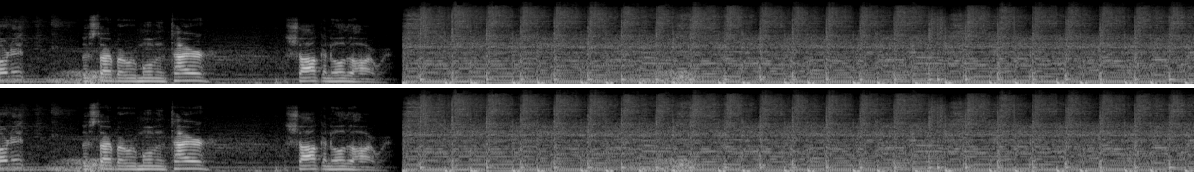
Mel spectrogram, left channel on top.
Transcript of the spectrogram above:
Let's start by removing the tire, shock, and all the hardware.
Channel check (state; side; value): identical; both; correlation 1.00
